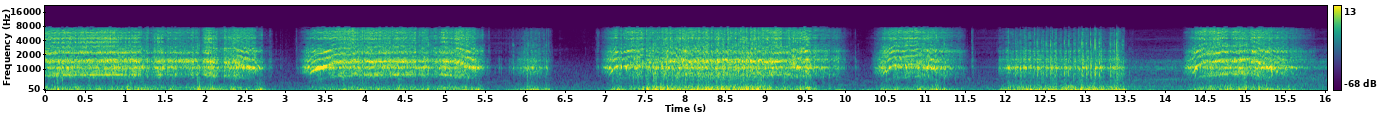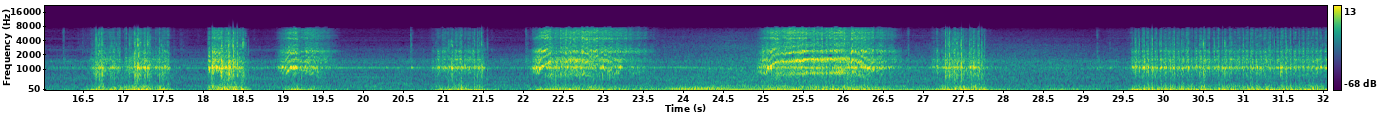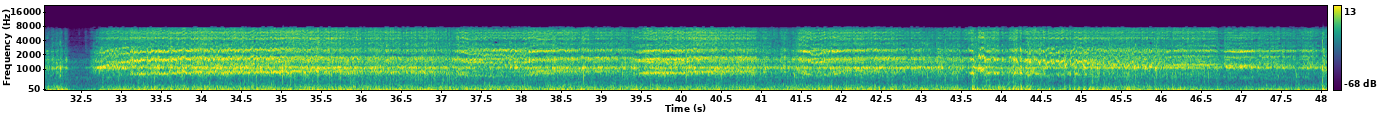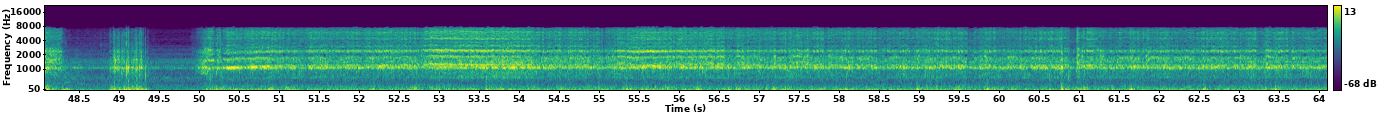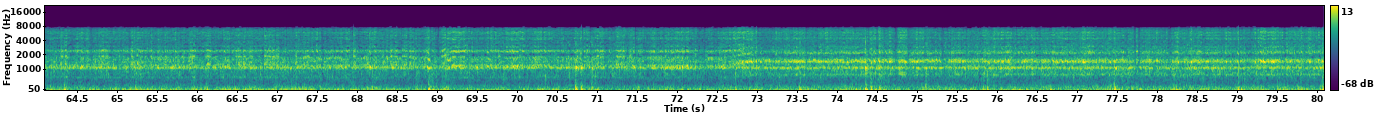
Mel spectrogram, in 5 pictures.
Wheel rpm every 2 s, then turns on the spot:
180, 120, 90, 120, 100, 50, 40, 60, 40, 30, 30, 30, 120, 20, 20, 60, 150, 220, 210, 220, 230, 230, 170, 140, 30, 150, 160, 160, 160, 160, 160, 160, 160, 160, 160, 160, 190, 200, 200, 200.
4-6 10-12 16-18 26-32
